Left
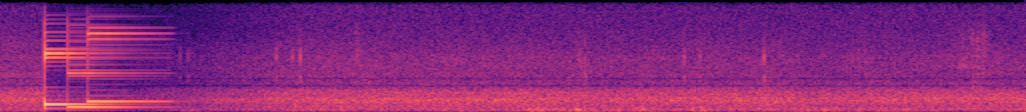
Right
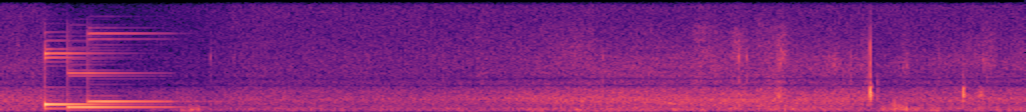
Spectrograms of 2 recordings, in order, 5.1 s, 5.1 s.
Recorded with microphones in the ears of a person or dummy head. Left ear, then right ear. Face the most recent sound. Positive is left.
turn(degrees=35)  # may be behind; listen again after turning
